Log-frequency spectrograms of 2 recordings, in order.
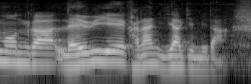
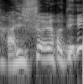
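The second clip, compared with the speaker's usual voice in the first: laughing out the question, a bit louder; chuckling as he spots someone in the pews; 3 semitones higher, 5 dB louder than usual. Real, not acted. Pastor laughing as he spots a Chungcheong member, laughing.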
